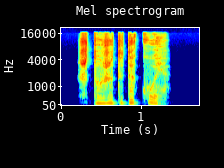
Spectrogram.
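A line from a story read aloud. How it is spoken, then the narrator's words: Frowning mutter. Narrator (Russian): пробормотал Эмир, хмуро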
